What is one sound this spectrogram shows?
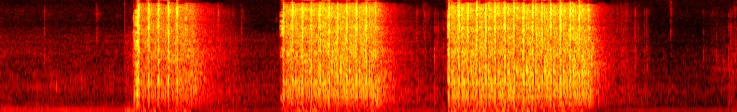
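A gun fires loud, rapid bursts of shots outdoors.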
